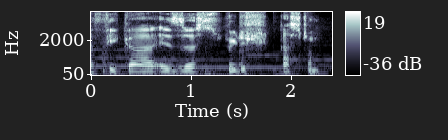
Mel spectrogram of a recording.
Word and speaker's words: Fika: But pronounced as Fika.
